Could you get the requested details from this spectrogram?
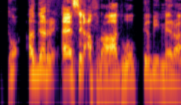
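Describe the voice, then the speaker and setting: Vocal fry from a male speaker, his pitch swinging very widely. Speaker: Shia religious scholar. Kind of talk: religious commentary monologue. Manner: harsh, sharp tone.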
